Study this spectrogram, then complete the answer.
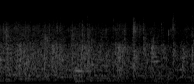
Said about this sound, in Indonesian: Haleluya, berikan tepuk tangan untuk Tuhan.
